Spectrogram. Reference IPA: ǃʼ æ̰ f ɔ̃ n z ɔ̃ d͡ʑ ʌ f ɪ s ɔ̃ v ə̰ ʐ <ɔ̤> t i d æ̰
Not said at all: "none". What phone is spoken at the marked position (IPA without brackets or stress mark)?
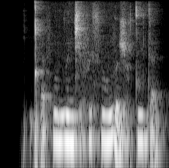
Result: ɔ̤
